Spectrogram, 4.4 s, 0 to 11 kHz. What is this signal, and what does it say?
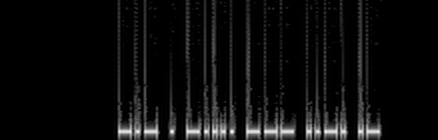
Morse code, heard as a keyed tone, about 28 wpm, 700 Hz. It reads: KE6OFA
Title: USA Call Signs - 6 Characters - 4x Character Spacing - 28wpm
